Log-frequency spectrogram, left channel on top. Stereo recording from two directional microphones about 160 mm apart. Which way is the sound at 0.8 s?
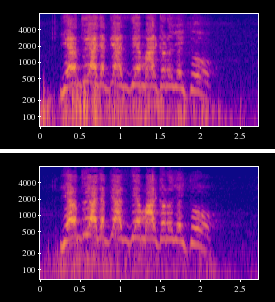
15° left (ahead or behind).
